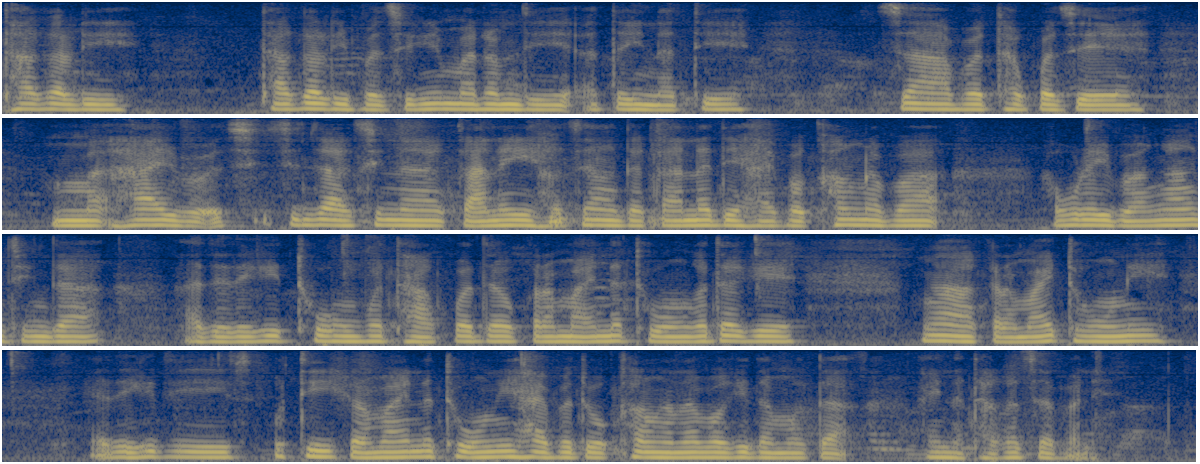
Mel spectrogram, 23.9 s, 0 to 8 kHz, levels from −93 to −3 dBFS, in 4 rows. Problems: none marked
